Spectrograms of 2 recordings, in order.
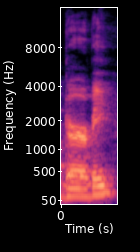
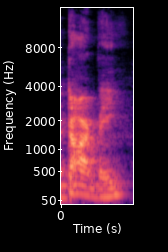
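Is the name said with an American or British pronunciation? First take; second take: American; British. First: It is said the American way, like Derby. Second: It is said the British way, like Darby.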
